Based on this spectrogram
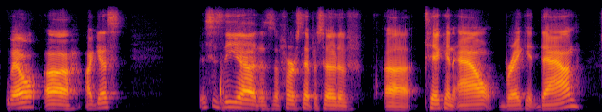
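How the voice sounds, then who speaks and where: Over a quiet background, a man with a Western Pennsylvania accent talks at a fairly slow pace and a medium pitch, with ordinary pitch variation and big swings in loudness. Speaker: podcast co-host. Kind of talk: casual chat.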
